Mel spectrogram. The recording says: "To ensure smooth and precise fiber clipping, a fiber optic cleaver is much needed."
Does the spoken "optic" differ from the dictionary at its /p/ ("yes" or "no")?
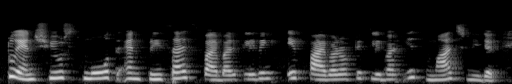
yes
